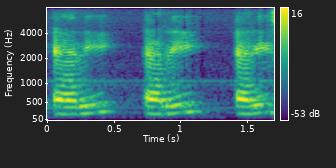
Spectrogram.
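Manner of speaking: Eddie with the tongue flicking up lightly; soft flapped d. Shown as a demonstration. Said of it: "See how the tongue just kind of flicks up?".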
